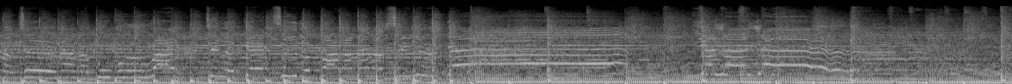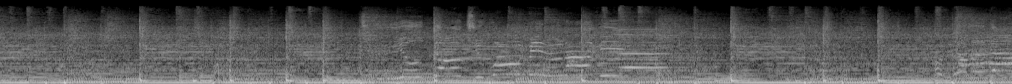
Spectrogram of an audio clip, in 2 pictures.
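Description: A loud, full-band rock song plays throughout, with pounding drums, dense guitars and vocals, recorded live and steady in volume from start to finish.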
